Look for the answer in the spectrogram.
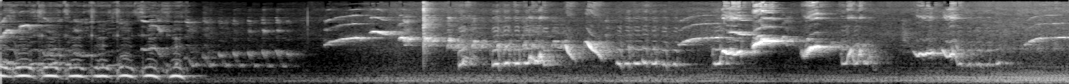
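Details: Contest-ready white-rumped shama in full song: it opens with about seven low, evenly spaced hollow notes, pauses, then bursts into a lively sequence of rising and falling whistles and sharp upward sweeps.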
